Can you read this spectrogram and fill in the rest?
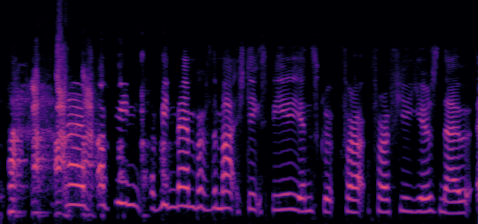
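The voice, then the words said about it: Scottish accent. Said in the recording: “I've got a Scottish accent.”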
